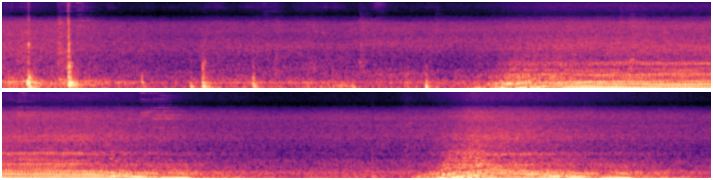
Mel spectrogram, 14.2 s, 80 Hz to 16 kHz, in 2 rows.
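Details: Nissan Patrol Y62 V6, which had a whistling noise when accelerating and a fan coupling replacement: two clean rev-ups rise and fall smoothly with no whistle or squeal on the engine note. Acceleration response is healthy.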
